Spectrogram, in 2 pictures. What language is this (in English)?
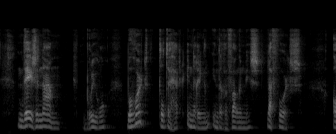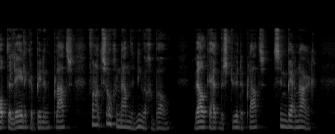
Dutch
